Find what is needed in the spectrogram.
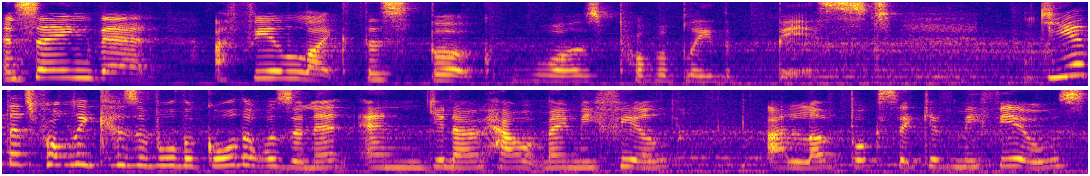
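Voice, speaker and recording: In a New Zealand accent, a woman talks with ordinary pitch variation over noticeable background noise. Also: fairly high pitch for a woman, moderate pace. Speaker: book reviewer. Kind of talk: casual talk to camera.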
